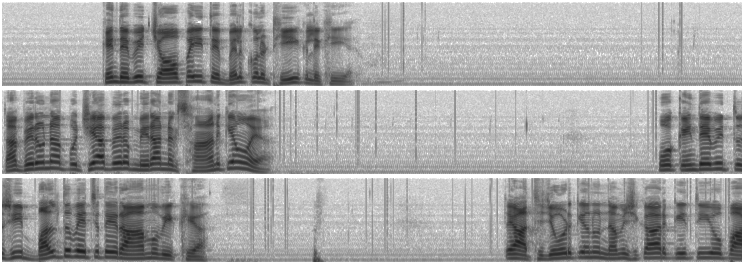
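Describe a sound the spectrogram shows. A man speaks calmly into a microphone in bursts, with pauses between them.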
